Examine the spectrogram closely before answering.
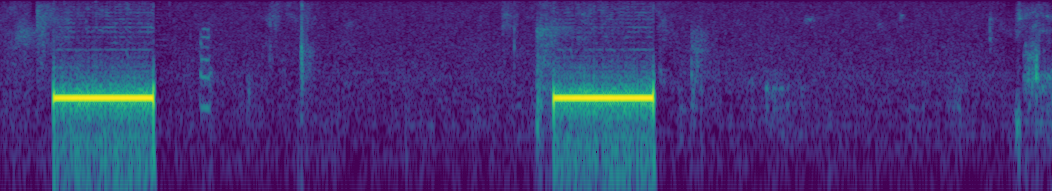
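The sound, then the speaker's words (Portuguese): A telephone ringback tone on an outgoing call: two steady, low, one-second tones separated by about four seconds of near silence. “Espera aí que tá chamando aqui.”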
